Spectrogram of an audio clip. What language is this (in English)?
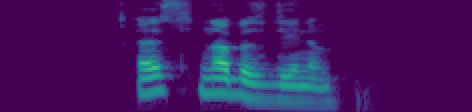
Kurdish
